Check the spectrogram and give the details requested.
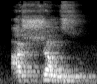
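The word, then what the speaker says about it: الشمس: আল আল যোগ করব আলশামসু পড়া যায় আশামসু আশামসু দেখেন পার্থক্য এই 14টা হরফে আলিফ লাম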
